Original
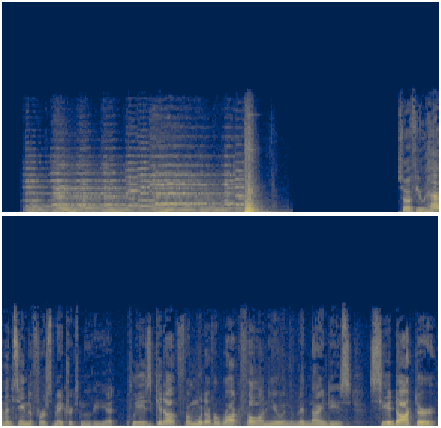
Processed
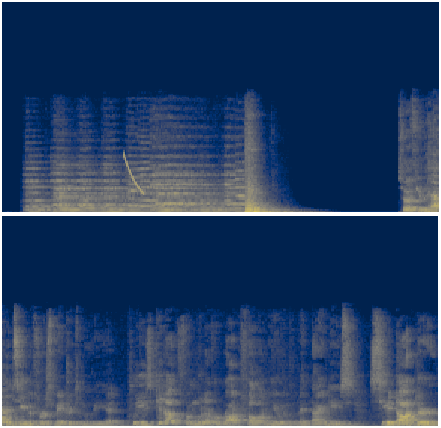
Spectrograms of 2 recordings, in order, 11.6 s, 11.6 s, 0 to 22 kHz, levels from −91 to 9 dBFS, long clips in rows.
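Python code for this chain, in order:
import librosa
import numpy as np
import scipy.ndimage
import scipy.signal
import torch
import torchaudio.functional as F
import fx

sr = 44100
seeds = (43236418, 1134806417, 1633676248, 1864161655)

y = fx.low_shelf(x, sr, hz=380.0, db=-7.0, at=(7.87, 10.12))
y = fx.room_shoebox(y, sr, seeds[0], volume_m3=870.0, walls='furnished', distance_m=3.3)
y = fx.spec_paint(y, sr, seeds[1], shape='fall', start_s=1.61, length_s=0.28, low_hz=1900.0, high_hz=6300.0, level_db=-21.0)
y = fx.low_shelf(y, sr, hz=140.0, db=-3.5)
y = y * librosa.db_to_amplitude(-4.0)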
